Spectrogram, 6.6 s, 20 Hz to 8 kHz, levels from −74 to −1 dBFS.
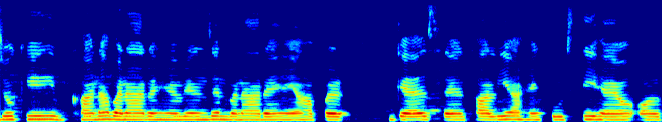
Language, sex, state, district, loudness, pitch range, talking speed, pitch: Hindi, female, Bihar, Vaishali, -16 LUFS, 200-215 Hz, 180 wpm, 205 Hz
